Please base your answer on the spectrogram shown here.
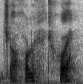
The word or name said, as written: ch'ixoLchwe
